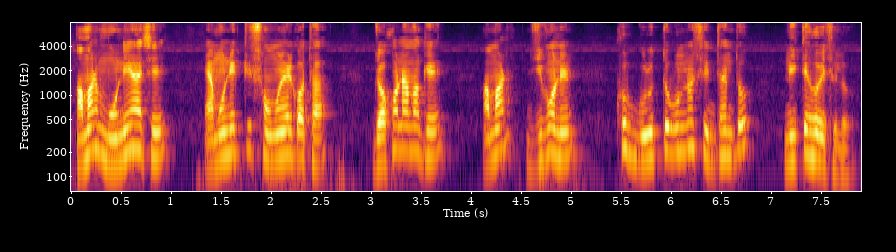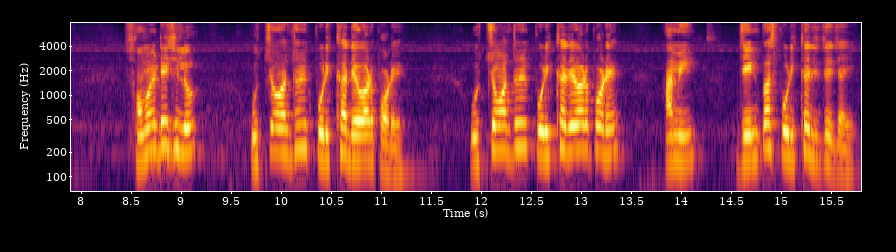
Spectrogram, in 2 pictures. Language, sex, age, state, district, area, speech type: Bengali, male, 60+, West Bengal, Nadia, rural, spontaneous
